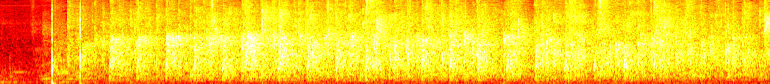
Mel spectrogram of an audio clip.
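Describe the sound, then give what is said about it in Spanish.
A crowd breaks into sustained applause, many hands clapping in a dense, steady wash that starts with a sharp first clap and holds at a fairly loud, even level throughout. “Un fuerte aplauso.”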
